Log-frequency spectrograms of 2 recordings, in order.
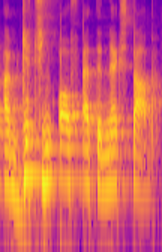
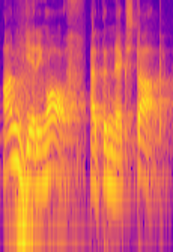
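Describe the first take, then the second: First: The t in 'getting' is a clear t. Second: The t in 'getting' is a d-like flap. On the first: The speaker calls it wrong. "Vous n'allez jamais entendre un Américain dire" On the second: The speaker calls it right. "Il va dire quoi plutôt? ... C'est un T un D soudé"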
